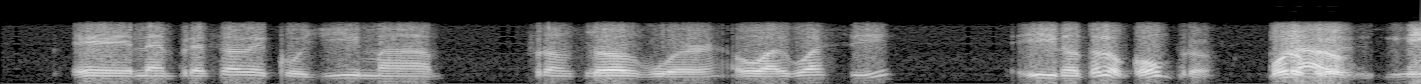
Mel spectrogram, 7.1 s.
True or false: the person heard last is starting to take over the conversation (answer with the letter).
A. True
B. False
A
